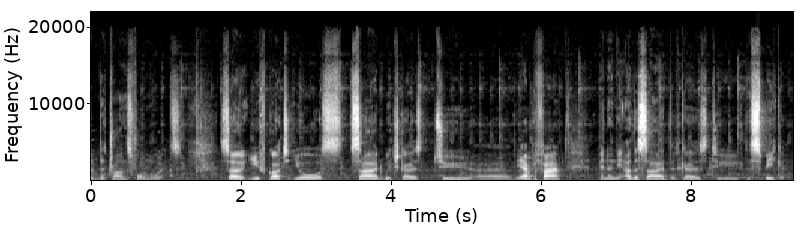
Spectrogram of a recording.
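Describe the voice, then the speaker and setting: A man in his forties giving an informal technical tutorial in a halting, explanatory way. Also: fairly low pitch. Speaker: presenter teaching audio engineering. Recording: music behind the voice. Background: background music.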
